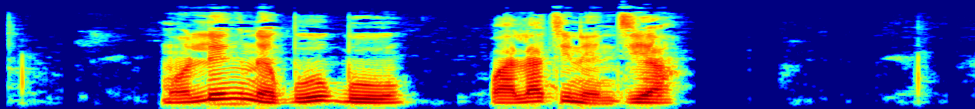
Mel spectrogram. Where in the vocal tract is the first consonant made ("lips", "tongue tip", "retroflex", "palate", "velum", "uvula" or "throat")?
lips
